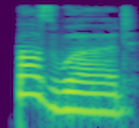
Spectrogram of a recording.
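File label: "buzzword", British English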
